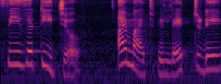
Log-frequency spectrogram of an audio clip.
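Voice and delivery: pitch falls at the end of teacher and today. Demonstrating example sentences for the audience: falling tone. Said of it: "you can see that my tone is falling".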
